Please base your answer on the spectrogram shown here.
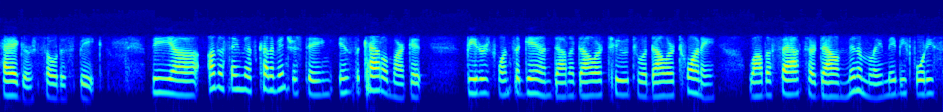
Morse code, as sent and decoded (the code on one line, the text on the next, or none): none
